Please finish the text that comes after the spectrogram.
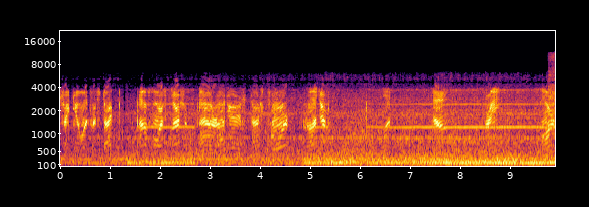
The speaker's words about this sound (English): This is the airplane starting up.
